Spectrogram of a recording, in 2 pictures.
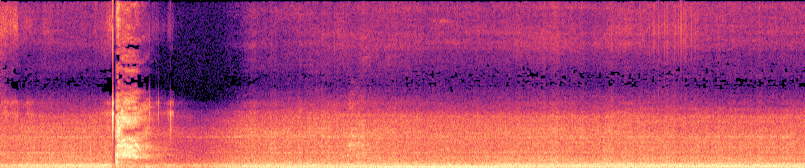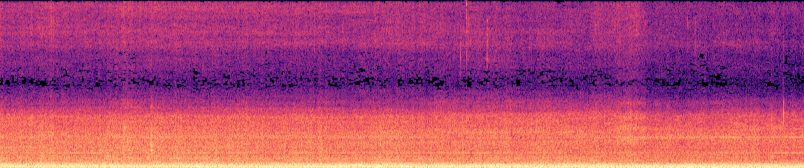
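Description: Steady low rumble of a jet airliner's turbofan engines heard inside the cabin while taxiing. About a second in there is a short sharp noise and the rumble briefly dips, then it settles back to a steady drone.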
